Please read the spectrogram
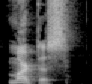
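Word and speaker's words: martis (μάρτυς): The Greek word for witness is muartis, pronounced martis, from which we get the English word martyr.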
